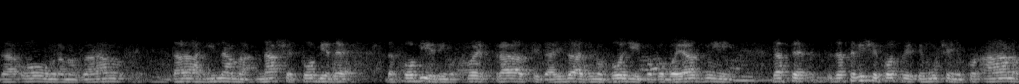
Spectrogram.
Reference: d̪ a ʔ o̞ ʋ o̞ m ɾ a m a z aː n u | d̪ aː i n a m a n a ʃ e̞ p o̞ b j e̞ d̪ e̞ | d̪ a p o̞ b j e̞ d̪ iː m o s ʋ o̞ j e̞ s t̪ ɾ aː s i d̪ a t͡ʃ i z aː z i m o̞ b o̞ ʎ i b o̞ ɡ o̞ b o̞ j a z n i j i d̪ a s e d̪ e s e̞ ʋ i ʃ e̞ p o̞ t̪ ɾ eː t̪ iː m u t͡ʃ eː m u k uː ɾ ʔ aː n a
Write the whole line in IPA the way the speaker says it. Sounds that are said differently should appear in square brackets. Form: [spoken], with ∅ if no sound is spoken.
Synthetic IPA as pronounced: d̪ a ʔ o̞ ʋ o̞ m ɾ a m a z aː n u | d̪ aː i n a m a n a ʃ e̞ p o̞ b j e̞ d̪ e̞ | d̪ a p o̞ b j e̞ d̪ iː m o s ʋ o̞ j e̞ s t̪ ɾ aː s i d̪ a [∅] i z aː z i m o̞ b o̞ ʎ i b o̞ ɡ o̞ b o̞ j a z n i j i d̪ a s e d̪ [a] s e̞ ʋ i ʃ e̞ p o̞ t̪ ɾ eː t̪ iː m u t͡ʃ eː [ɲ] u k [u] ɾ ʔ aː n a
